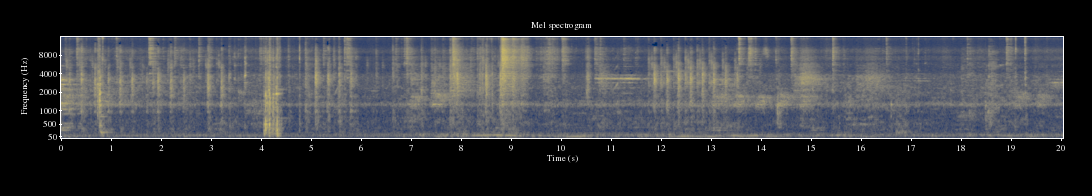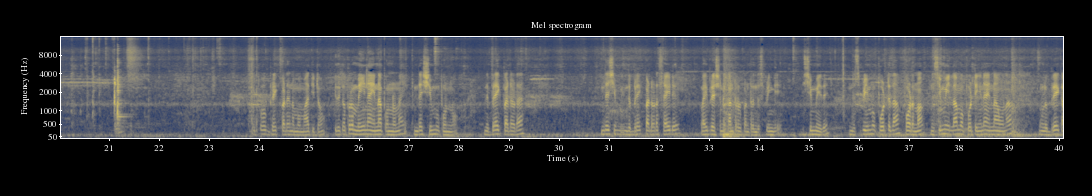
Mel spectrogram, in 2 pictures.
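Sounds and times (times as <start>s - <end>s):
metallic clicks and knocks: 0.0s - 10.8s, 11.7s - 14.5s, 20.2s - 21.9s
brake parts clattering: 0.0s - 14.8s, 16.5s - 25.2s.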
